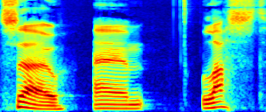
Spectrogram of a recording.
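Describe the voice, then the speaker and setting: Pitched fairly low, a man with an unremarkable speaking voice uses ordinary pitch variation. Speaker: comedy podcast host. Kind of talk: casual comedy banter with role play.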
